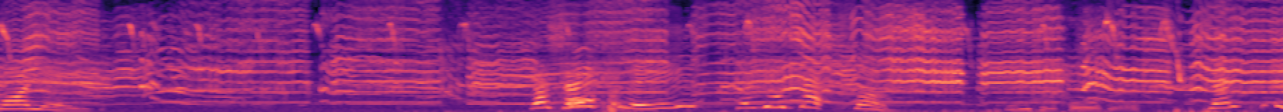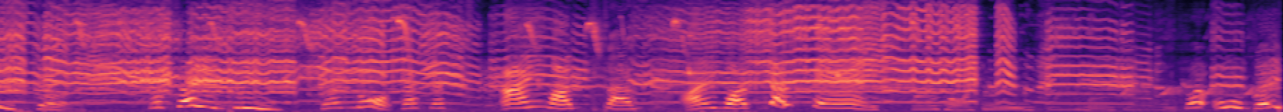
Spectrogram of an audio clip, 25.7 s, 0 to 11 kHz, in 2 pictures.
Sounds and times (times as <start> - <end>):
Speech: 0.0 - 0.9, 5.3 - 9.0, 10.1 - 11.4, 12.1 - 13.6, 14.4 - 25.6
Domestic animals, pets: 0.0 - 25.6.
